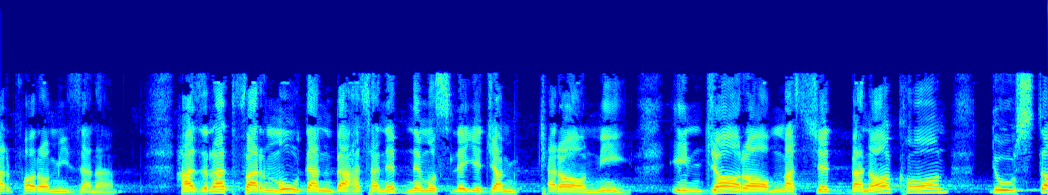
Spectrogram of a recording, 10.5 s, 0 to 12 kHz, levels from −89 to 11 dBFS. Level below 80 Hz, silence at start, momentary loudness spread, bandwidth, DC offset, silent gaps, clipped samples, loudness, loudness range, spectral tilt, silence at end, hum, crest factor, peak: -64 dBFS; 0 s; 9 LU; 7.8 kHz; under 0.1%; none; under 0.1%; -22 LUFS; 2 LU; -5.5 dB/octave; 0 s; none; 18 dB; -4 dBFS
